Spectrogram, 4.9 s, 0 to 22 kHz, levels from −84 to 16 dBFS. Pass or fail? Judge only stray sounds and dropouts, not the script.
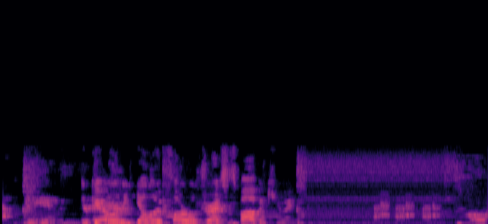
fail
